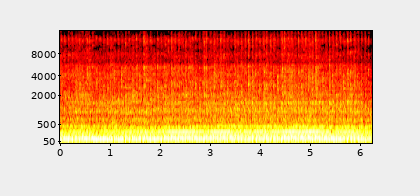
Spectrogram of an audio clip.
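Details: Ducati Monster 695 café racer on its first start after custom rewiring, new ignition coils, HT leads and handlebar switches: loud, deep, lumpy V-twin idle with a steady uneven beat and no knocking or rattles; runs healthy.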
